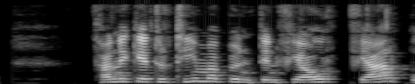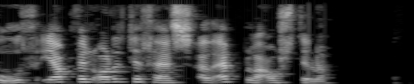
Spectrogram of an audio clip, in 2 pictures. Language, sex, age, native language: Icelandic, female, 50-59, Icelandic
